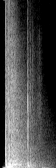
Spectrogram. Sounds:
thud

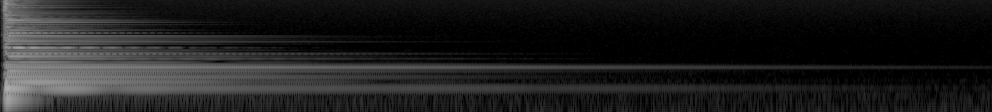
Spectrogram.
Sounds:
strum
plucked string instrument
music
guitar
musical instrument

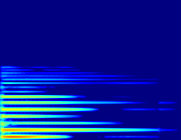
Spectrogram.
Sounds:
musical instrument
piano
music
keyboard (musical)

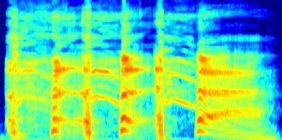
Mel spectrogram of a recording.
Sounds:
cough
respiratory sounds

